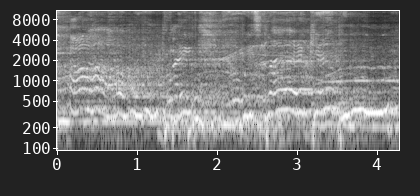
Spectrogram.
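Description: Four-member female pop group singing live in harmony over backing music, held and gliding sung notes.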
